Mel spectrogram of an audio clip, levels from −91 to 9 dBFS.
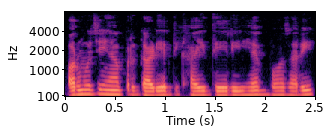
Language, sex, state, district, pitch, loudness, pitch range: Hindi, male, Himachal Pradesh, Shimla, 135 Hz, -18 LUFS, 130-140 Hz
